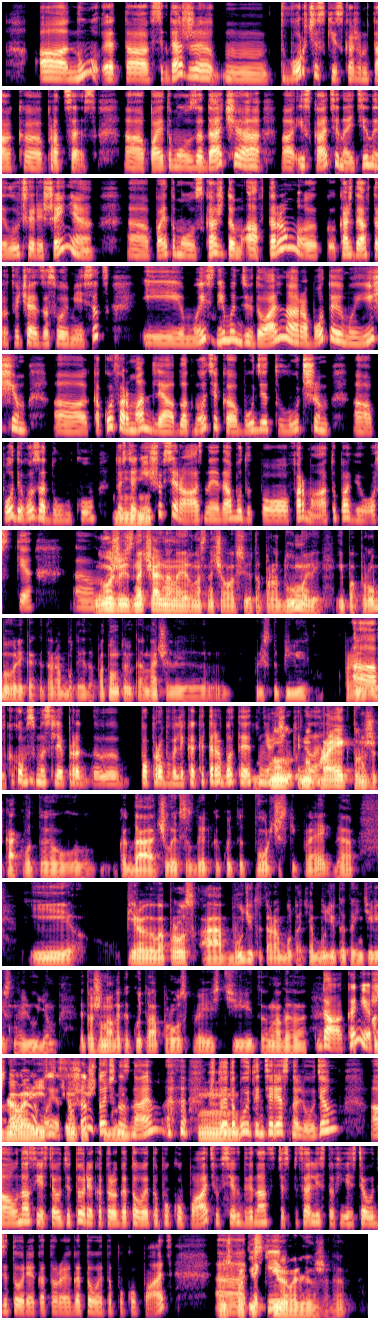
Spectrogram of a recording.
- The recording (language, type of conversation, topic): Russian, podcast, Расскажи о своём любимом творческом проекте, который по‑настоящему тебя заводит?
- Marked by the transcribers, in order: tapping; chuckle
